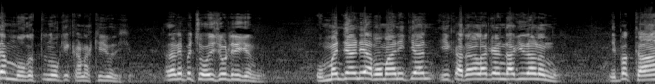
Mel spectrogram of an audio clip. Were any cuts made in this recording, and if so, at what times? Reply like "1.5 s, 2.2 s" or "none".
none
